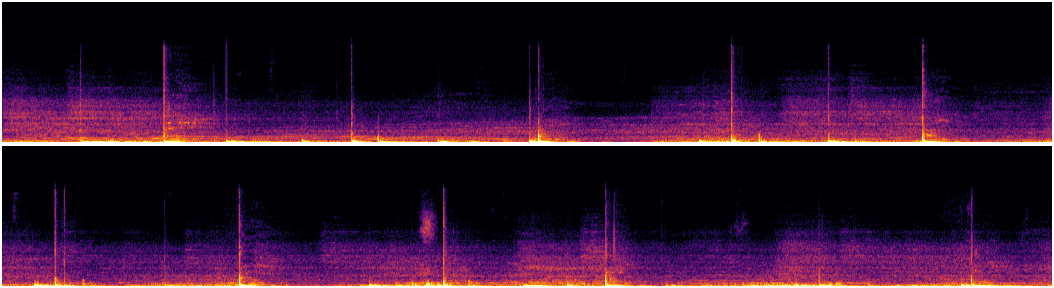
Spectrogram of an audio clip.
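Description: Background music with a steady beat, mixed with the dull thuds of sledgehammers striking large rubber tractor tires, several people hitting out of step with one another.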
